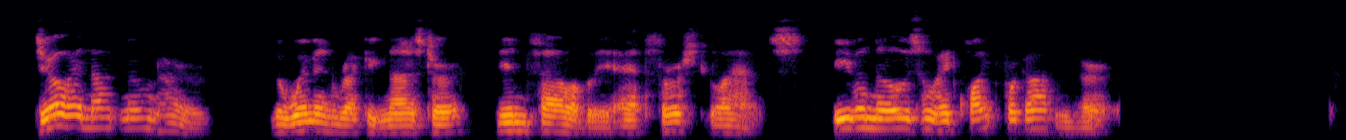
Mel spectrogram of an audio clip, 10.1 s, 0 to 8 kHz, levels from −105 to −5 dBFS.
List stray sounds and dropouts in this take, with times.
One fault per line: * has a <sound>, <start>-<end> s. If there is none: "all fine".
all fine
